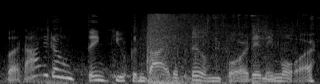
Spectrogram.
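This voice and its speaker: Casting: fussy, polite older game lady, lowish pitch, animated lilt, gently coaxing. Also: normal speed, gravelly, over music, exaggerated voice. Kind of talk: scripted video game voice acting.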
